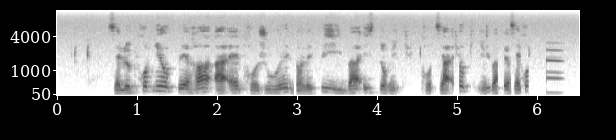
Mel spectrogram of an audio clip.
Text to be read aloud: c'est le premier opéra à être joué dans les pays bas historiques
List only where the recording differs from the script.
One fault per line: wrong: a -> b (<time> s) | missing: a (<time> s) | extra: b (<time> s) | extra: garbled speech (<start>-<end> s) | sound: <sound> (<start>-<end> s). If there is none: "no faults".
sound: dropout (3.0-3.0 s)
extra: garbled speech (4.5-5.9 s)
sound: chirp (6.1-6.4 s)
